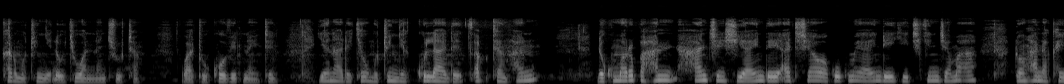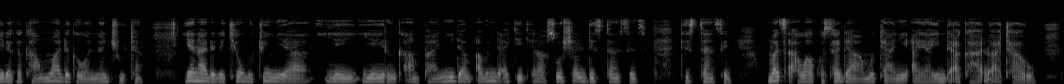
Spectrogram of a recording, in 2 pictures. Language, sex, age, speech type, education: Hausa, female, 15-29, spontaneous, secondary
